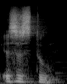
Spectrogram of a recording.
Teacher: When speaking fluently, this sounds like ese es tú. Because the vowel sounds of the A and the E, the A and the E merge together.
